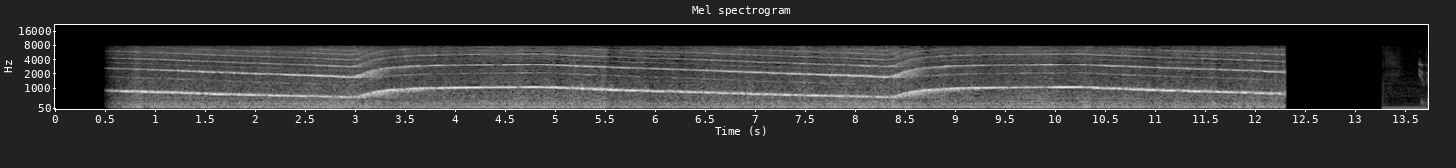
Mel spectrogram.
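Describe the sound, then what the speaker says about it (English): A loud, wailing siren rises and falls in long, slow sweeps, serving as the recovery boiler's emergency evacuation alarm at a paper mill, steady and continuous for about twelve seconds before cutting off. "The alarm will sound and a strobe light will activate."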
